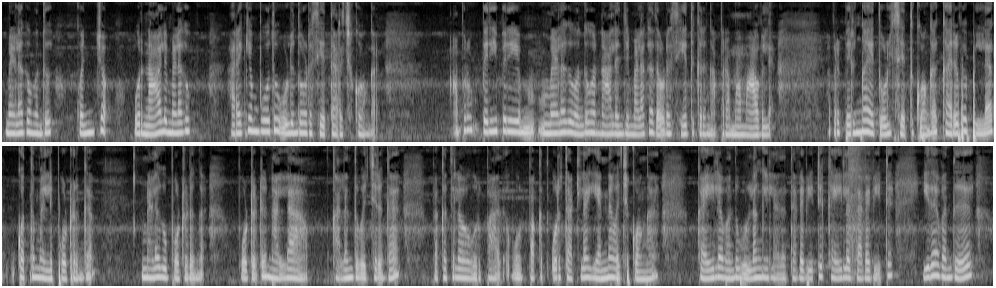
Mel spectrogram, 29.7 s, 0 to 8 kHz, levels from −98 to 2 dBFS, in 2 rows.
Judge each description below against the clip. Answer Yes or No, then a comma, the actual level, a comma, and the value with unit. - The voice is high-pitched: Yes, high, 195 Hz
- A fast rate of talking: No, average, 105 wpm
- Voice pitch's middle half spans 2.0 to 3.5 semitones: Yes, average, 3.0 semitones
